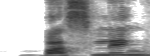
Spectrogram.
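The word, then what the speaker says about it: bustling: Both बसलिंग with visitors nation wide, both दोनों, बसलिंग यहाँ पे भी टी साइलेंट है, मैंने पहले भी आपको यहाँ पे जैसे ये बताया था हसल बसल, ठीक है।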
